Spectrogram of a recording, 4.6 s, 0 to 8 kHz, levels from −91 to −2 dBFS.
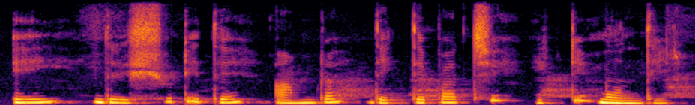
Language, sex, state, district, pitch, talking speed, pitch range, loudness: Bengali, female, West Bengal, Alipurduar, 230 Hz, 90 wpm, 205-250 Hz, -16 LUFS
